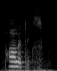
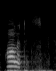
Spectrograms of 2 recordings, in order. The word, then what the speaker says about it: politics: So say a word like politics. Where is the stress? The stress is on politics, politics. But when the word becomes polysyllabic, when we add a suffix "cul" to it, then the stress shifts to the syllable just before the suffix.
